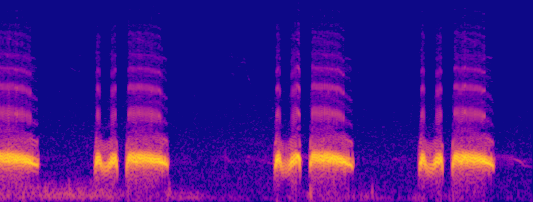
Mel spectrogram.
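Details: Spotted dove calling as a decoy to lure a wild dove: three complete cooing phrases after the tail of an earlier one, each a double stutter note and a long mellow coo, spaced irregularly.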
